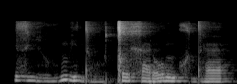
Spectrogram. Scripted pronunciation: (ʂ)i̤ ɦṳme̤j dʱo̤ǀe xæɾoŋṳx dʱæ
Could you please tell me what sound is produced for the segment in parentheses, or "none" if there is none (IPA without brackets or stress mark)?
z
